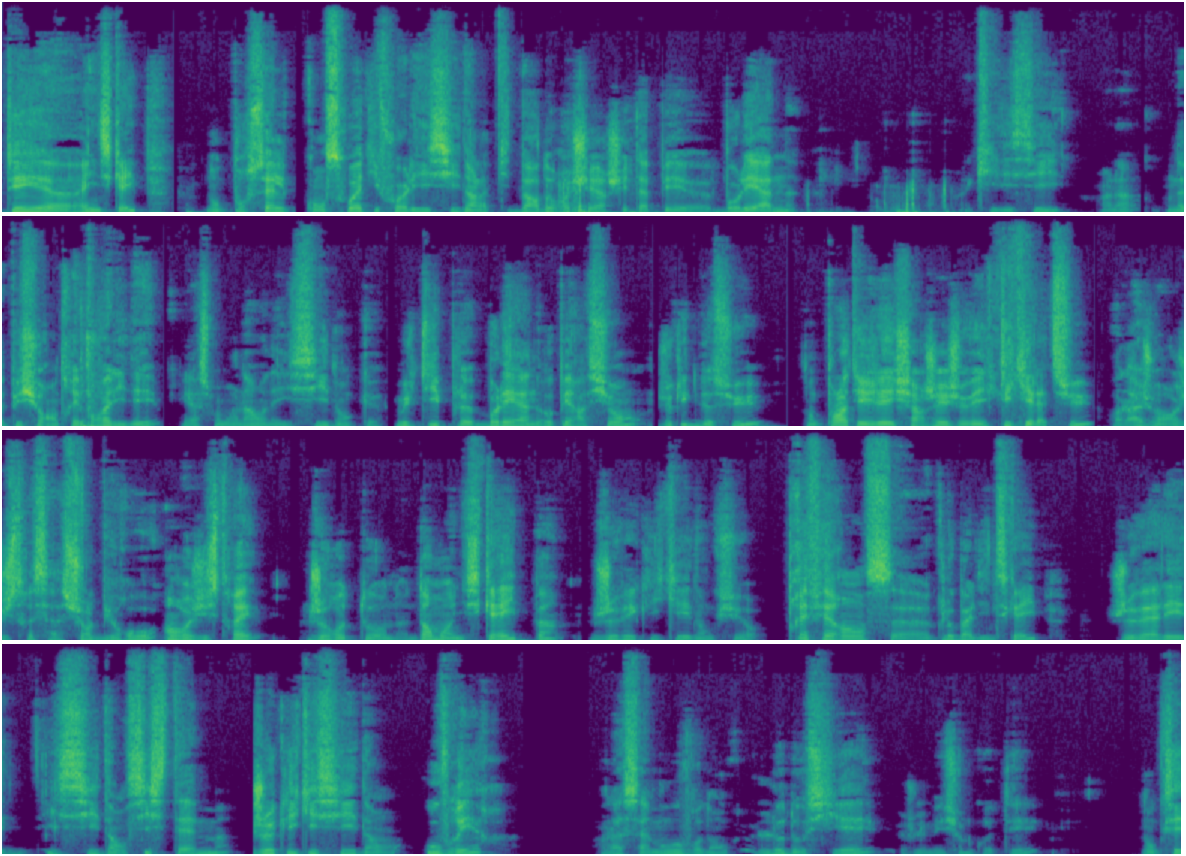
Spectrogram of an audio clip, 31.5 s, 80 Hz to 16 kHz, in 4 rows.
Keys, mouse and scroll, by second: 0.8-1.3 scroll up 3, 2.3 click, 4.0-6.0 typing, 7.0-8.0 drag, 8.4 KP_Enter, 12.2 click, 14.9 click, 16.7 click, 17.6 alt+Tab, 18.8 alt+click, 22.3 click, 24.5 click, 27.1 click, 28.2 click, 28.8-30.8 drag.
